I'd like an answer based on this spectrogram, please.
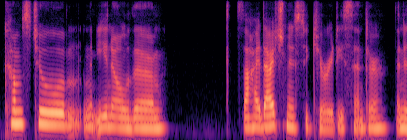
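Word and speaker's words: Sahaidachny: partners when it comes to you know the Zahidachnney security center and it's pronounced Sahidachnney by the way and I I know that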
